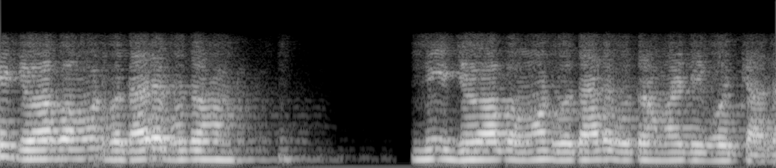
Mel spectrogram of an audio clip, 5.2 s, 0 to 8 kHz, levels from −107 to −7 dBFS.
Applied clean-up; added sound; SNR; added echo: none; none; none; reverberation time 0.8 s.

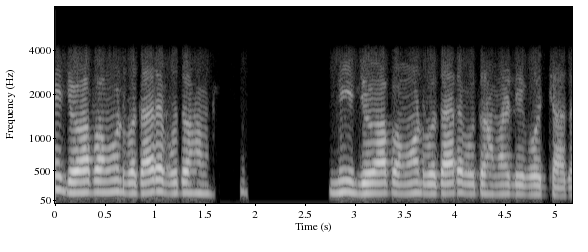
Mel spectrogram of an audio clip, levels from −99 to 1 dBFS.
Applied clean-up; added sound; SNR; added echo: none; none; none; none.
